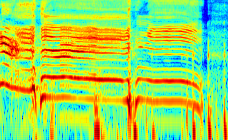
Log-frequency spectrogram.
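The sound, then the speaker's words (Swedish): A voice mimics a shrill, crying-baby-like shriek of crayfish being put into boiling water: two long, loud, high wavering wails with brief catches between them, then a few short sobbing gasps. “Tänkte jag att det var barnskrik när du fiskade upp dem?”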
